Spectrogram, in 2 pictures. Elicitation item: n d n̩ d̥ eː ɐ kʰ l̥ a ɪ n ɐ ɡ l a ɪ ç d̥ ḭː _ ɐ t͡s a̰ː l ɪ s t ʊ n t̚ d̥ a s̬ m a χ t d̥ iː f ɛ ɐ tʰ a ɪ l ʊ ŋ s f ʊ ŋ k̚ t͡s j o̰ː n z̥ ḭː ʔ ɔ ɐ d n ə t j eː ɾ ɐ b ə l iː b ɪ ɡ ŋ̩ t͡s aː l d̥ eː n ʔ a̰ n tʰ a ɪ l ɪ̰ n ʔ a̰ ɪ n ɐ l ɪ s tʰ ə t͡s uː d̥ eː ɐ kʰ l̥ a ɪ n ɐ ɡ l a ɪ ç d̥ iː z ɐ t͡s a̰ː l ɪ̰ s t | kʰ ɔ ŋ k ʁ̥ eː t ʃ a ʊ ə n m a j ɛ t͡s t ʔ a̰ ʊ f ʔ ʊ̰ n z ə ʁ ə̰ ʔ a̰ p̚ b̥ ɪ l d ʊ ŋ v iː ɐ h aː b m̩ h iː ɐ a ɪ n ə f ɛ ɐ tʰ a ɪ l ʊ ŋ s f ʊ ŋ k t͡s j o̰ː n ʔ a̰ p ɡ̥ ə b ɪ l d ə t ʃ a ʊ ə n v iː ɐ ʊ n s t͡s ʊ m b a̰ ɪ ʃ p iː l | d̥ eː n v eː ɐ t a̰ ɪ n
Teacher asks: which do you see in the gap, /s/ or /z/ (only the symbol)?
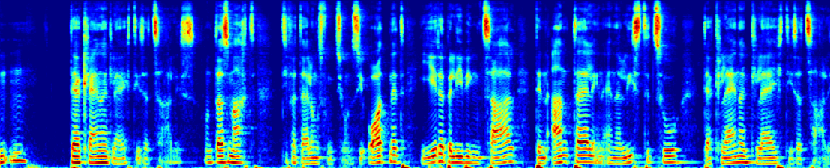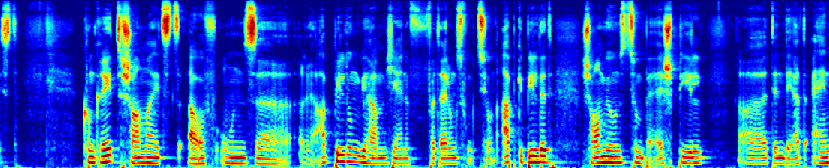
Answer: z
